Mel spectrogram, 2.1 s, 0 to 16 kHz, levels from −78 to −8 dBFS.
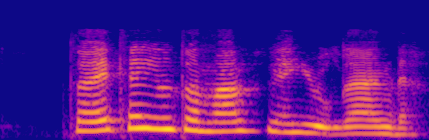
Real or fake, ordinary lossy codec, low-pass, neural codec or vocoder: fake; none; 7.2 kHz; codec, 16 kHz, 0.5 kbps, X-Codec, HuBERT features, trained on general audio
